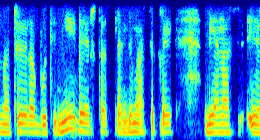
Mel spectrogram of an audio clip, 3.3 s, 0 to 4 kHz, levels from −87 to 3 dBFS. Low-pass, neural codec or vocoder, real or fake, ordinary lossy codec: 3.6 kHz; none; real; Opus, 24 kbps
